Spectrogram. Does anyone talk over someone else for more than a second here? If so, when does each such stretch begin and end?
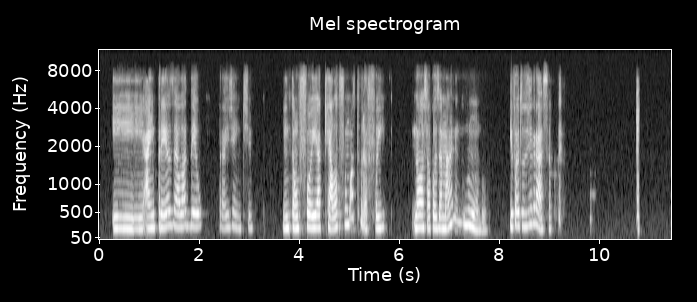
none

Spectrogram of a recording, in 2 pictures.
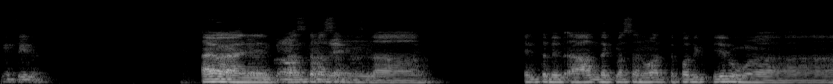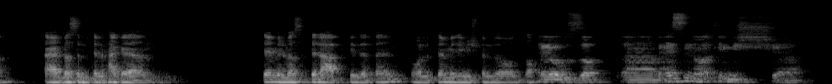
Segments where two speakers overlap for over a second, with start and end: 2.4-3.9

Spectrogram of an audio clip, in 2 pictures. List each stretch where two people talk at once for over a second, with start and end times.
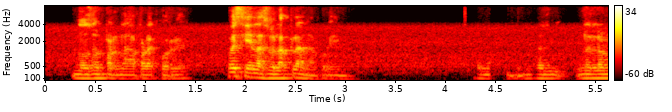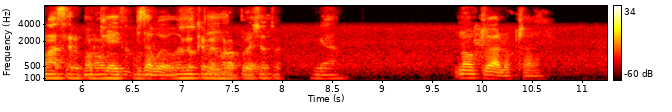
6.0-7.9

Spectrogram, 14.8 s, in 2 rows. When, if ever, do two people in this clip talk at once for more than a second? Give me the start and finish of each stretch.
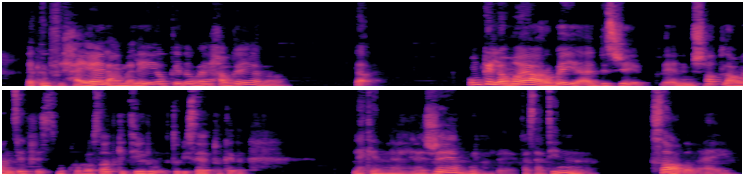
none

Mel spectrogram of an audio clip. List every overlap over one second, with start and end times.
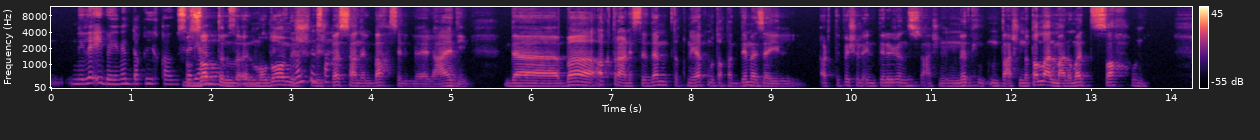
1.7-3.6

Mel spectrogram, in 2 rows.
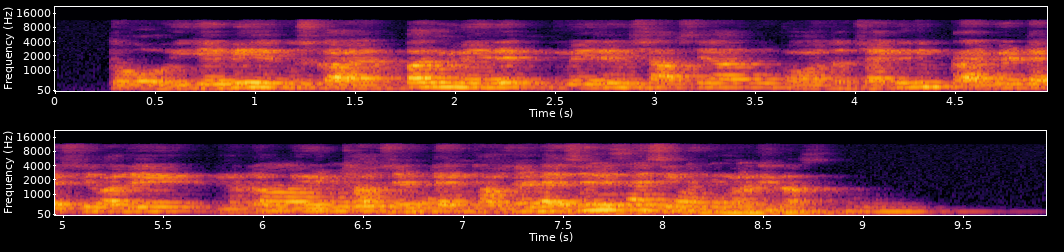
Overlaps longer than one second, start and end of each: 6.0-8.7

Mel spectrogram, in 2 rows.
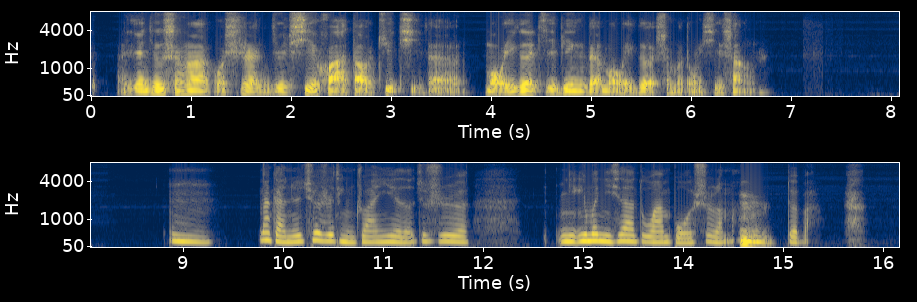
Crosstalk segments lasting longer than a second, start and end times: none

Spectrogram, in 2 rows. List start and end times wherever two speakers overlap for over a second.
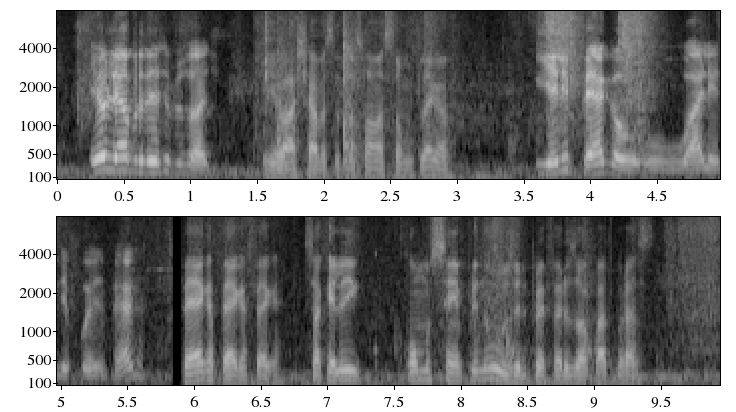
none

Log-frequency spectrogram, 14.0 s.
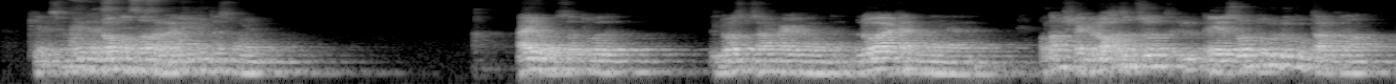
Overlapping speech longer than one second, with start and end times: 0.6-2.1

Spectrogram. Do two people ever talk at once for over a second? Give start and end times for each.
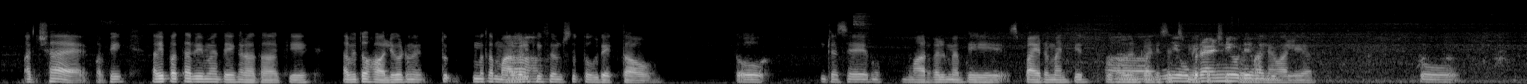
11.1-12.8

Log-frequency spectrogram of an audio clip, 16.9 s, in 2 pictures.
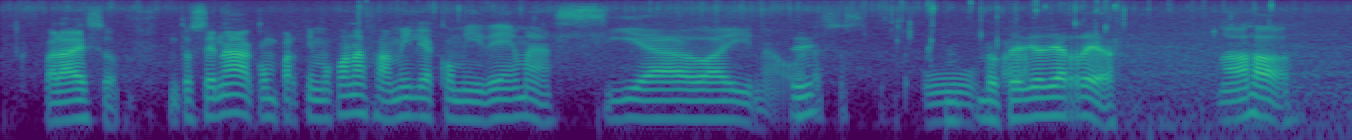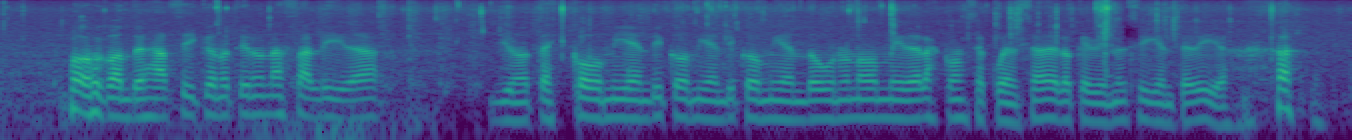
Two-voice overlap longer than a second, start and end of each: none

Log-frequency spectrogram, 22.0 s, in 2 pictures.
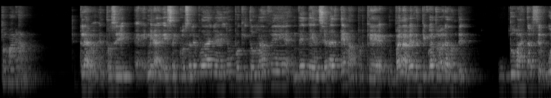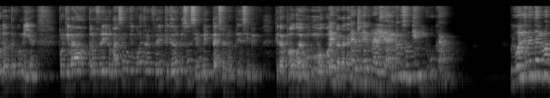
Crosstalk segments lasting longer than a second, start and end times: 17.2-18.5

